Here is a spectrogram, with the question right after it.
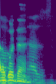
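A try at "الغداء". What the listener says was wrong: Nah, al-goda ya ada hamzahnya. Al-goda.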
